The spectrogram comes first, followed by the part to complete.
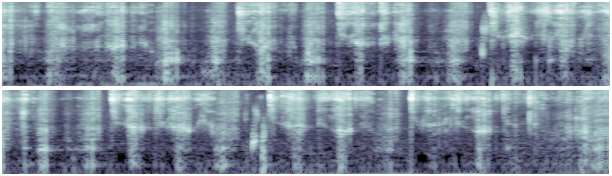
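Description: Biting and crunching through hard, brittle blue crystal-like chunks: a continuous run of crisp crunches, several a second, as each piece is bitten and chewed.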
